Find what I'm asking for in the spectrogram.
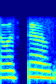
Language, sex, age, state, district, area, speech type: Hindi, female, 18-30, Uttar Pradesh, Pratapgarh, urban, conversation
